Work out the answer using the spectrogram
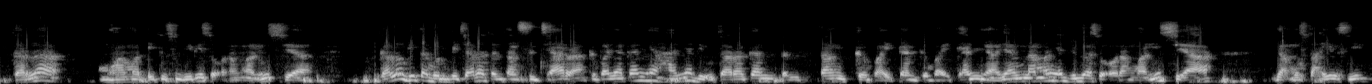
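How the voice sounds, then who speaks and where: A man's voice: mid-range voice, dark tone, husky. A man from Malaysia explaining his views in an informal religious discussion, in an agreeable, reflective way. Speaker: discussion participant. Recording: dull lo-fi call-like audio.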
